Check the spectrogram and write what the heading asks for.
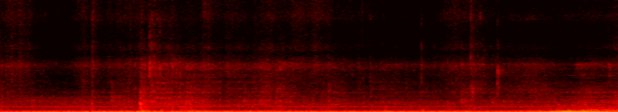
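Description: Off-road Jeep's engine running at low revs as it crawls over rocks, a steady low rumble that swells louder about five and a half seconds in.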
